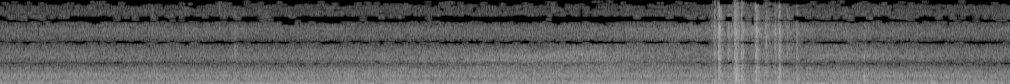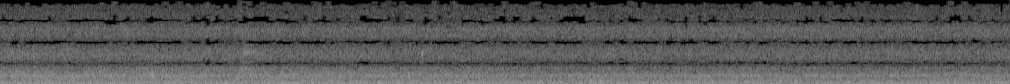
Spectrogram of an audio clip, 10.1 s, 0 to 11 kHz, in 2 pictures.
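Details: BMW E36 with M52 engine, warm after a 25-minute highway drive, idling at a red light: low, uneven drone that swells and sags with RPM fluctuation and whole-car vibration; not present on cold starts; cause unconfirmed.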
